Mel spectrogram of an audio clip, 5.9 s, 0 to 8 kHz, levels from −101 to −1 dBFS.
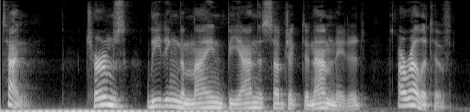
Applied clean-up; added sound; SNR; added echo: none; none; none; none.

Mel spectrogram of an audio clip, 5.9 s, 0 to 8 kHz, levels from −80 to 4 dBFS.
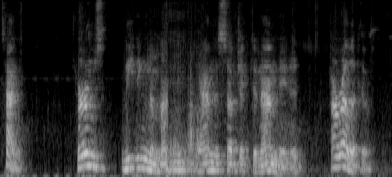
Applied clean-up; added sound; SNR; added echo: neural separator model SepFormer DNS4.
